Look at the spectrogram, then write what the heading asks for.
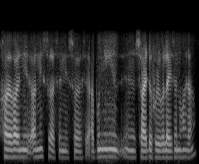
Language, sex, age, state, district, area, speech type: Assamese, male, 18-30, Assam, Charaideo, rural, conversation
